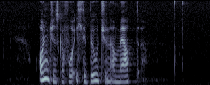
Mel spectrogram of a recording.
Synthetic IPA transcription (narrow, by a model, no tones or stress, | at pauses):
ɔɲt͡ʃɪnskalfɔːʔɪl̥t̪ipɪwt͡ʃɪna̰wmæːt̪ɪ̥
